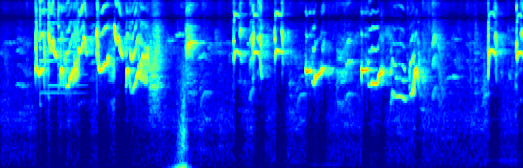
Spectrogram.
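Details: Oriental magpie-robin song aimed at provoking other magpie-robins: varied phrases of clear sliding whistles and scratchy chatter, broken by short pauses, with one low thud partway through.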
